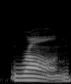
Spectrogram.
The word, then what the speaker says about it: wrong: else do i have i've got that w r my ghost digraph because that w is silent and then over here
